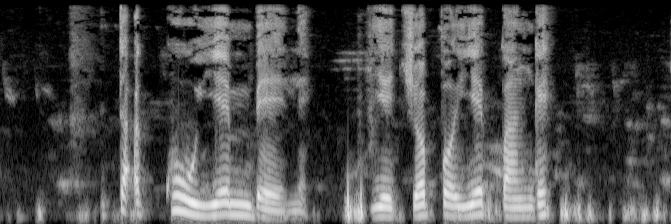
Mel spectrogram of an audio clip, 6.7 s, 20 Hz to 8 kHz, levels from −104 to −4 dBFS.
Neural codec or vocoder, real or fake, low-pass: none; real; 7.2 kHz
